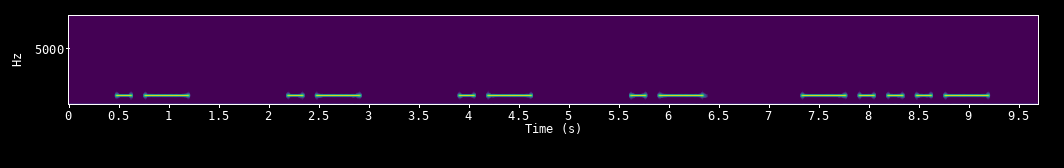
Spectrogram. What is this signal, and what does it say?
Morse code, heard as a keyed tone, about 8 wpm, 800 Hz. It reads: A A A A <BT>
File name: CW gyakorlas a 7 baud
